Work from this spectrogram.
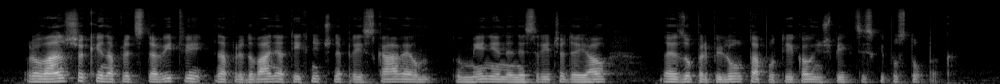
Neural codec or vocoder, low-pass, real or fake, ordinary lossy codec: vocoder, 44.1 kHz, 128 mel bands every 512 samples, BigVGAN v2; 14.4 kHz; fake; none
